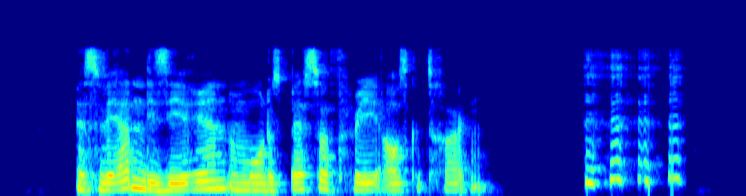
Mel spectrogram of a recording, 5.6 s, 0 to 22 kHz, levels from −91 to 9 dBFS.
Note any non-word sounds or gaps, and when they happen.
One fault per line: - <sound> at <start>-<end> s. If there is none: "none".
- laugh at 4.4-5.2 s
